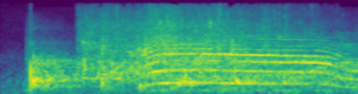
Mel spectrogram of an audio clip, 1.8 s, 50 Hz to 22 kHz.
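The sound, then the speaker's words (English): A sudden burst of water splashing down onto a stage, followed by a steady rushing gush that keeps pouring loudly for over a second. “The water tank wasn't supposed to be brought out until Act 2.”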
